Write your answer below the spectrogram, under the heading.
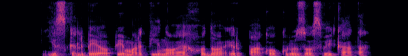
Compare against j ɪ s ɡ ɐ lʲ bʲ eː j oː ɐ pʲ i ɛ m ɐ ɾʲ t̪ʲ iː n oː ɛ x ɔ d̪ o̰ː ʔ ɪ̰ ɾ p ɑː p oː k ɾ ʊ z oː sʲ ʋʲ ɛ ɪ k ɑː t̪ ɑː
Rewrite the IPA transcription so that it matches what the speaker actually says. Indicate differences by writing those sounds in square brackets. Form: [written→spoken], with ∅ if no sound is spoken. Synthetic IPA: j ɪ s [ɡ→k] ɐ lʲ bʲ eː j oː ɐ pʲ i ɛ m ɐ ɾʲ t̪ʲ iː n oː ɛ x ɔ d̪ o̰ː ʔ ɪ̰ ɾ p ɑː [p→k] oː k ɾ ʊ z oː sʲ ʋʲ ɛ ɪ k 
